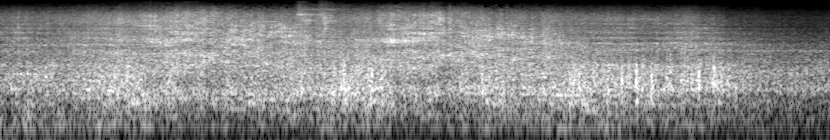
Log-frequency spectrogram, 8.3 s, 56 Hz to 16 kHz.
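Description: JR 583-series electric train passing close by, its wheels clattering on the rails. The noise builds, then fades as the last cars go past near the end.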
